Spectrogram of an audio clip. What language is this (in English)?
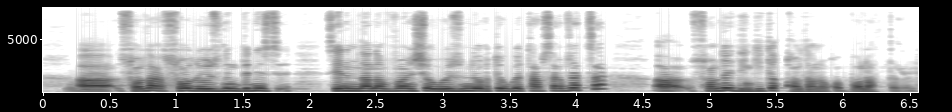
Kazakh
